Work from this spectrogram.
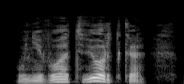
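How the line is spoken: Moaning, collapsing woman. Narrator (Russian): простонала женщина, медленно оседая на пол

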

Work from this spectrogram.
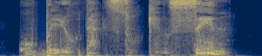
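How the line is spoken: Menacing whisper in ear. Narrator (Russian): шепнул ему на ухо мучитель

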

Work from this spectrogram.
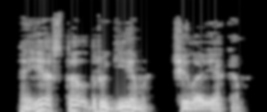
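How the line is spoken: Sigh. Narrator (Russian): вздохнул Га

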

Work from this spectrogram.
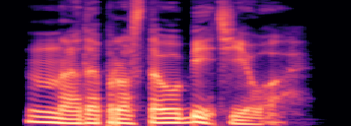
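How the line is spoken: Hissed. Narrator (Russian): прошипел Дроан

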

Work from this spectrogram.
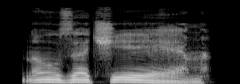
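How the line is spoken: Groaning. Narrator (Russian): простонал

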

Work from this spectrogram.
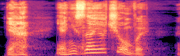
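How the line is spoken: Babbling. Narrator (Russian): залепетал он

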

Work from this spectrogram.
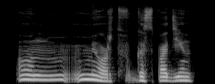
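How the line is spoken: Stammering young woman. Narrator (Russian): заикаясь, сообщает девушка

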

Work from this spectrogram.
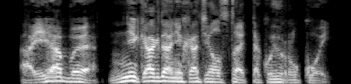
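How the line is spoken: Growled. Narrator (Russian): прорычал Брут

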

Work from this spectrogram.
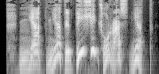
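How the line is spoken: Shrill shout. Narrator (Russian): визгливо закричал директор

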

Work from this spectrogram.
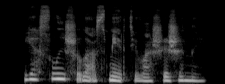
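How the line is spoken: Whisper. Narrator (Russian): прошептала она

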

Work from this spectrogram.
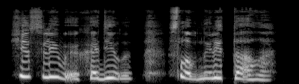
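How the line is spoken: Sobbing woman. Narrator (Russian): всхлипнула одна из женщин

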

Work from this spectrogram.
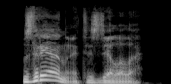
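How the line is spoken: Cold voice. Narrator (Russian): продолжала Авиенда холодным голосом

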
